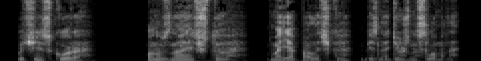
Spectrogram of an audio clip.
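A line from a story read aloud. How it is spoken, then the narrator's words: Quiet. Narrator (Russian): тихо сказал Гарри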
